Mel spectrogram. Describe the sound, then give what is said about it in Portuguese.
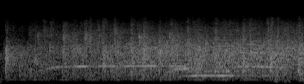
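An audience applauds the Lord steadily, a dense wash of many hands clapping at even loudness throughout, with faint tonal hums and a few voices barely audible beneath. “Então dê um forte aplauso ao Senhor.”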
